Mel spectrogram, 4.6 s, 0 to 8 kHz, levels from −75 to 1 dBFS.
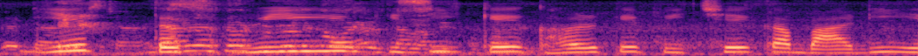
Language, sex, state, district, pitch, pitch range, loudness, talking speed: Hindi, female, West Bengal, Alipurduar, 240 Hz, 220-260 Hz, -16 LUFS, 130 wpm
